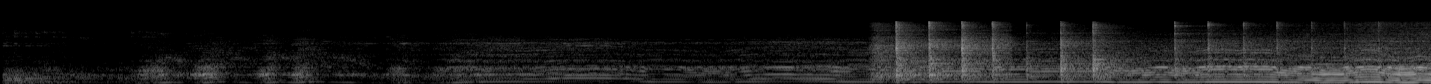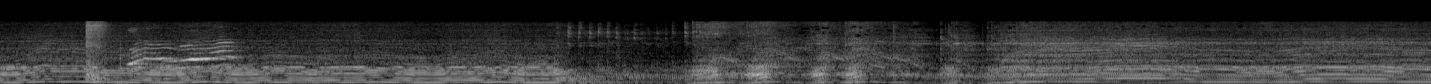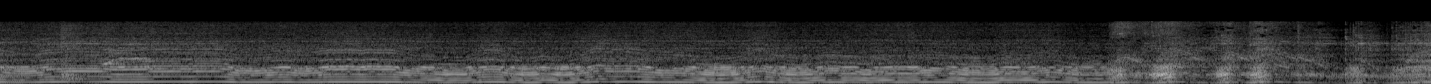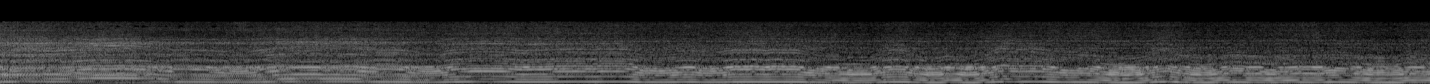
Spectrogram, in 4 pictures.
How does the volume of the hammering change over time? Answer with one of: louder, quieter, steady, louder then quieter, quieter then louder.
quieter.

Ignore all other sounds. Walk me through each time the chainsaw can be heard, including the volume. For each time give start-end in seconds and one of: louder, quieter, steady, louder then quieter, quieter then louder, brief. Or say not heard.
0.0-57.1 louder.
